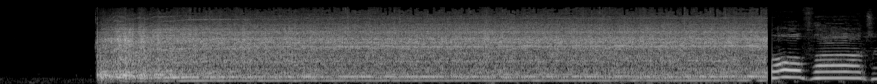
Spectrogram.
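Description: A blender whirs loudly and steadily.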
